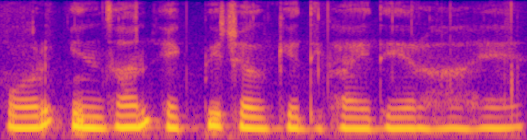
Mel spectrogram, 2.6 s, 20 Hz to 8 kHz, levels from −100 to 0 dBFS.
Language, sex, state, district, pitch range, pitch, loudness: Hindi, female, Arunachal Pradesh, Papum Pare, 190-210 Hz, 200 Hz, -16 LUFS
